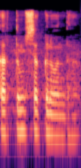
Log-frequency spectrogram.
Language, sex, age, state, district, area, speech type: Sanskrit, male, 18-30, Kerala, Thiruvananthapuram, urban, spontaneous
